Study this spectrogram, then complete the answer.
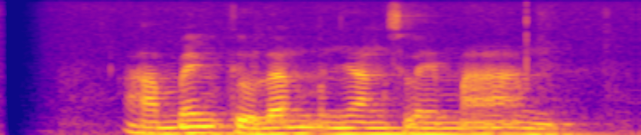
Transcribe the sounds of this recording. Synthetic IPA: ʔamɛŋd̪̥o̤lanməɲaŋslemaŋ

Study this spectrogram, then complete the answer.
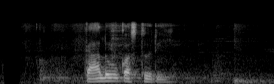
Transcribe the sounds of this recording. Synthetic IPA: kalokʌst̪oɾi

